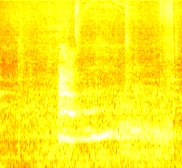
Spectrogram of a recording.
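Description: A cat being examined at a vet clinic gives a drawn-out, tense growling cry, rising and sustained over a low background rumble of purring and handling noise. No one speaks.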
